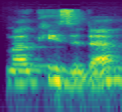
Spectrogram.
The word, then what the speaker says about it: Melchizedek: So they were greeted by first by Melchizedek. That pronouncing it right? Melchizedek.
